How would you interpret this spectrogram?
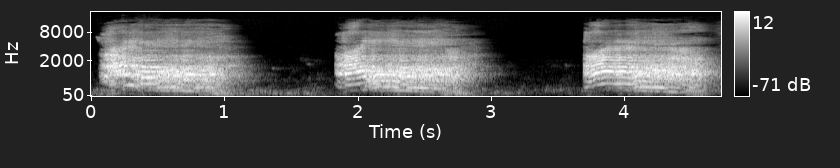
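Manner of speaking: high strained exertion yell; hammed-up high "ah" on each rep; push-up effort yells. Counting out three push-ups.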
